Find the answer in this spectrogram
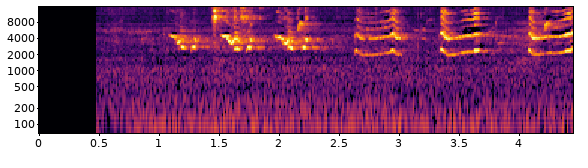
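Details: Northern mockingbird singing in spring, recorded March 26, 2020: a varied series of high, bright phrases, each sweeping or chirped note repeated several times before changing to a new pattern, with a quiet background.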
